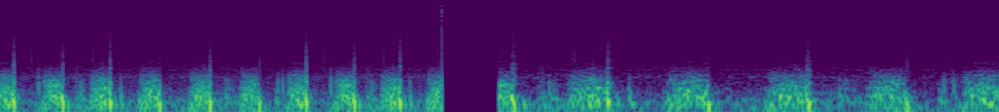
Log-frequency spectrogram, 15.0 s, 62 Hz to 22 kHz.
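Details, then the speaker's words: Practice example of a holosystolic murmur: low heart sounds with a steady blowing murmur filling each systole, between S1 and S2; holosystolic murmur. "remember inside of that it is a systolic murmur outside of that diastolic murmur"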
